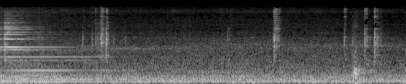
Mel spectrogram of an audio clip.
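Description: Multi-lock handle of an aluminium casement window being worked by hand: a sharp metallic click with a short ring at the start, then a few lighter clicks, over a steady low background rumble.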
